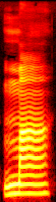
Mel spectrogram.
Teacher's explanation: flat and steady, like you're a robot saying ma.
